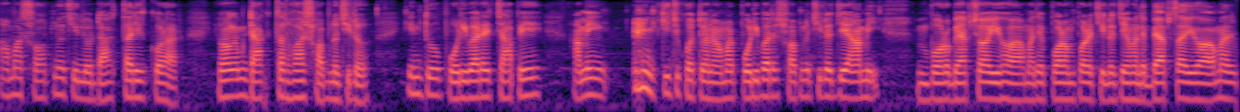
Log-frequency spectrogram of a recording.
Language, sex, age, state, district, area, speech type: Bengali, male, 18-30, West Bengal, South 24 Parganas, rural, spontaneous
